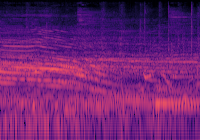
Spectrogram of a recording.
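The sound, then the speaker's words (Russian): Children shouting "hurrah" together at the opening of a sensory park, a loud, sustained chorus of high voices that slowly trails off. “Мы открываем сенсорный парк, ребята! Дружно крикнем детвора парку нашему! Ура!”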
